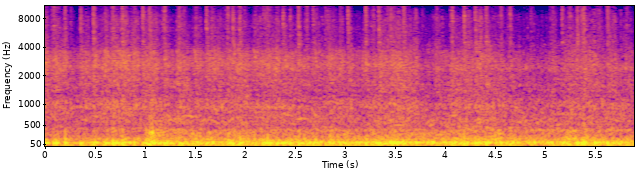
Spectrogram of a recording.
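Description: BriSCA F1 stock car V8 engines running, a loud, steady, low engine note with a rapid pulsing throb.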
